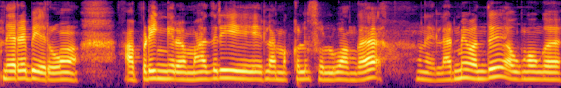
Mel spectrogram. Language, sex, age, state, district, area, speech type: Tamil, female, 30-45, Tamil Nadu, Pudukkottai, rural, spontaneous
